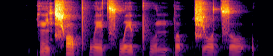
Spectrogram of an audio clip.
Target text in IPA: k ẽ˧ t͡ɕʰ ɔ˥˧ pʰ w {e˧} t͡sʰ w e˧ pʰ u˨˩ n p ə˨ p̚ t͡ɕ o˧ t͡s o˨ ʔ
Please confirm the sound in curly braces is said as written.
no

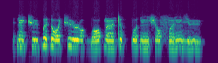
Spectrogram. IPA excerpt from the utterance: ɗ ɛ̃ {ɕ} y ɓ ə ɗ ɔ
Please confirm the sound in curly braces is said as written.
no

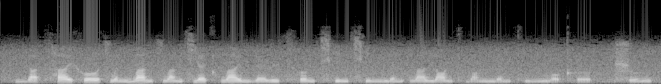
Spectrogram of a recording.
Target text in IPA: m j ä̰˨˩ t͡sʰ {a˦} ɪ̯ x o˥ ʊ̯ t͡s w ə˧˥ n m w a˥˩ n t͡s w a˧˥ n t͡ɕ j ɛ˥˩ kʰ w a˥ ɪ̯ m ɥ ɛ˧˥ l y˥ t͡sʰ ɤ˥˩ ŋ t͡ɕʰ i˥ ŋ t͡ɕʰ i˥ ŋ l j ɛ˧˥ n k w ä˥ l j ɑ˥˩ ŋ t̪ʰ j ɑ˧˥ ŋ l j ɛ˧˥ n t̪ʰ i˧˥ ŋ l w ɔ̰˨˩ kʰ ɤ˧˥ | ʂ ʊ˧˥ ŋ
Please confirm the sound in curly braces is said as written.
no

